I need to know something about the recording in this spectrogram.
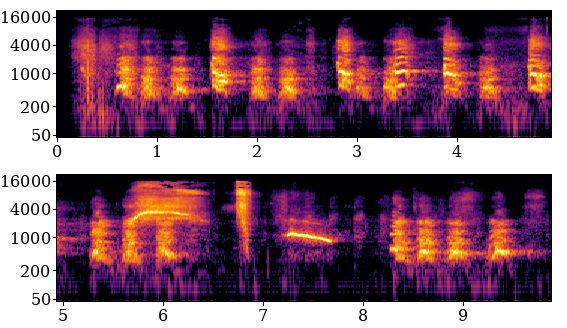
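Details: American Bully puppies yapping in quick bursts of short, sharp barks, several every second, broken by a drawn-out rising whine and a high, falling yelp midway before the rapid yapping resumes.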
